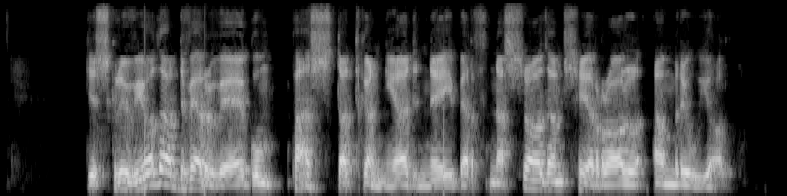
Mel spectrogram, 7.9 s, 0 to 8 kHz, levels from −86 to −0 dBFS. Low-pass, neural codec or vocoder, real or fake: 7.2 kHz; none; real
